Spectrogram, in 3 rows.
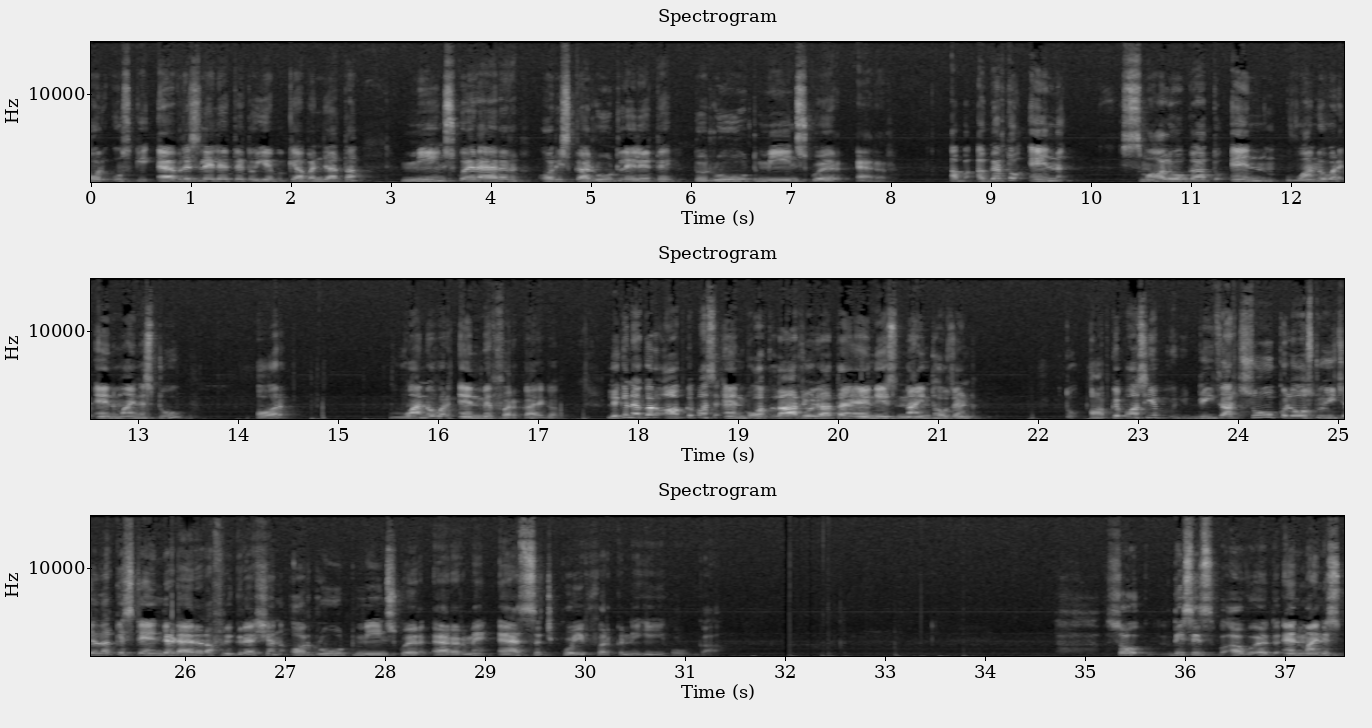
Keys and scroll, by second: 31.7 shift+F9, 33.2 Down.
